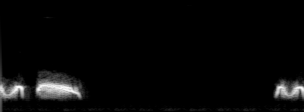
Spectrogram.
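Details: Male spotted dove giving a fighting-challenge coo. A short wavering note leads into a long, smooth, slightly falling coo, and another wavering note starts near the end. The background is silent.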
